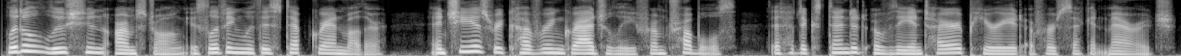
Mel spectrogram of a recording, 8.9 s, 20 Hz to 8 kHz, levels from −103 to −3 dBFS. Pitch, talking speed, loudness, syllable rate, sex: 190 Hz, 185 wpm, -21 LUFS, 5.9 syllables/s, female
